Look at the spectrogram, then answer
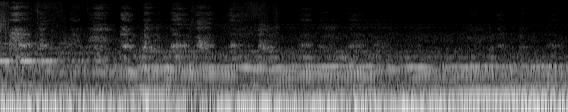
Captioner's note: Heather breathing heavily; soft tense music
